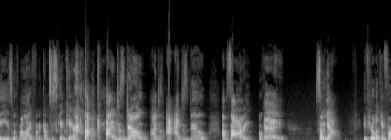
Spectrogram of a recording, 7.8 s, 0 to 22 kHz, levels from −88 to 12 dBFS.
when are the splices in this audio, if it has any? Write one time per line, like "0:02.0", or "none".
none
